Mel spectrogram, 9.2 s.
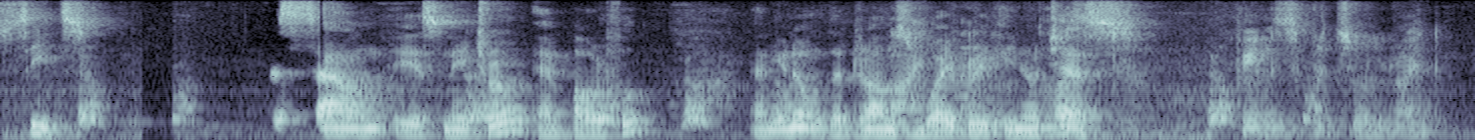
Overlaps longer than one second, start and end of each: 5.6-6.9

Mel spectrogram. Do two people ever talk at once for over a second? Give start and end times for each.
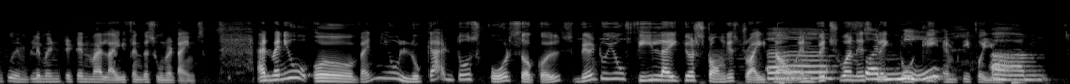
7.7-9.5

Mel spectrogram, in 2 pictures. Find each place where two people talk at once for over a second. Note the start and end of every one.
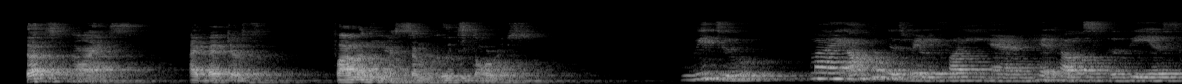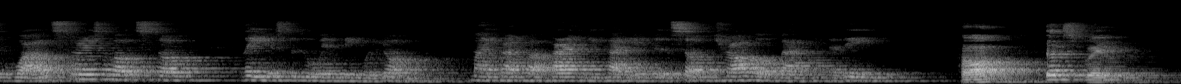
none

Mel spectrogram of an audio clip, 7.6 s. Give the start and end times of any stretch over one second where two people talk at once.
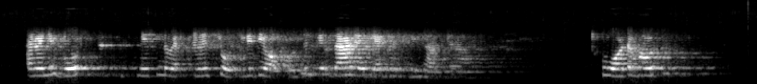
2.8-4.8

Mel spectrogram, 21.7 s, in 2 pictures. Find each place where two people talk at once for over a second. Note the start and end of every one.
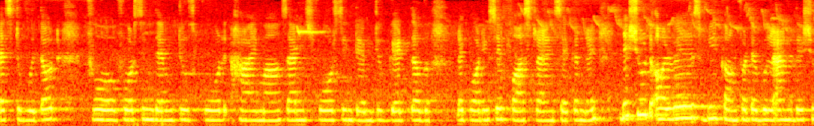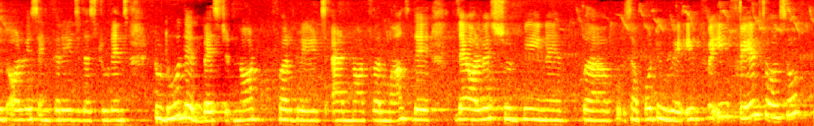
none

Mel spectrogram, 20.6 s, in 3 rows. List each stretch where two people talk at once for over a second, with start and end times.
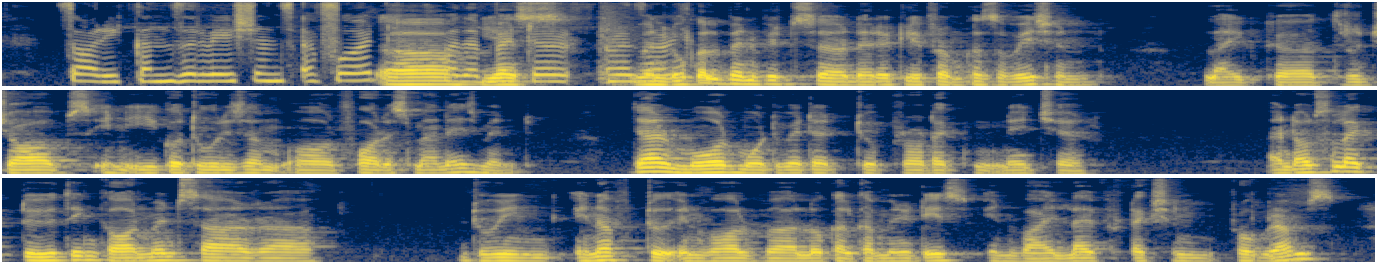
1.9-3.4

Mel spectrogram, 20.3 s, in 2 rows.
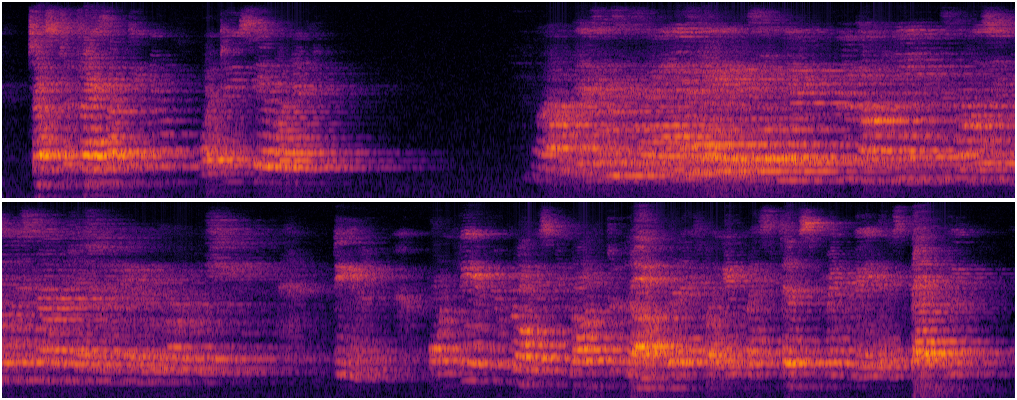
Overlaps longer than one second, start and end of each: none

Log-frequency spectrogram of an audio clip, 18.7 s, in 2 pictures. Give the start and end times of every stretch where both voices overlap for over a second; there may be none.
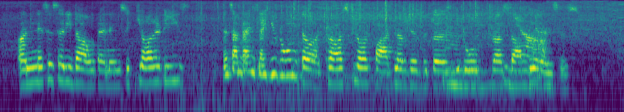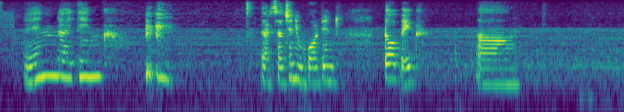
6.6-8.2

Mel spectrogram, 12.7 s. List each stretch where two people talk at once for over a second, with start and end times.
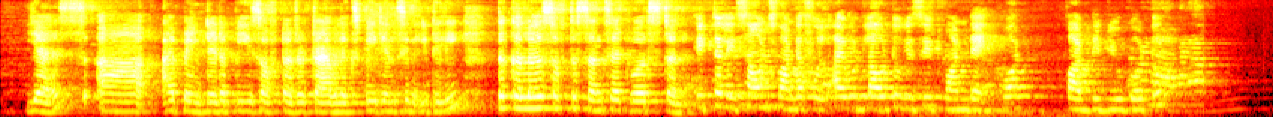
none

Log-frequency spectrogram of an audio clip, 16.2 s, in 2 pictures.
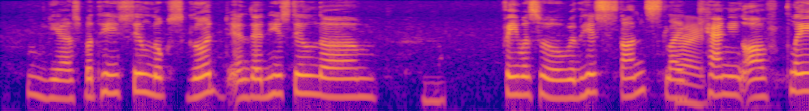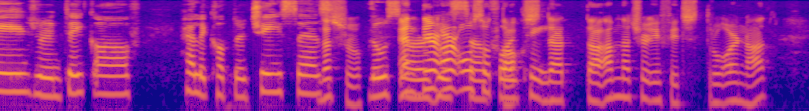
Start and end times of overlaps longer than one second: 12.1-13.6

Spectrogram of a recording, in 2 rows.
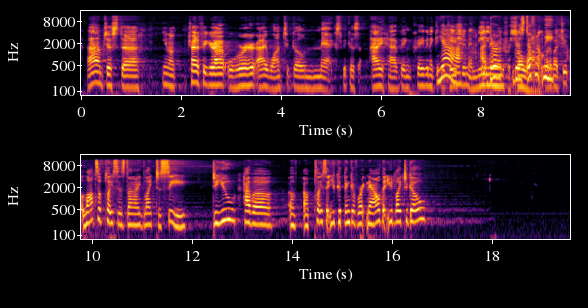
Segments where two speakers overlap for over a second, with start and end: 8.0-9.5

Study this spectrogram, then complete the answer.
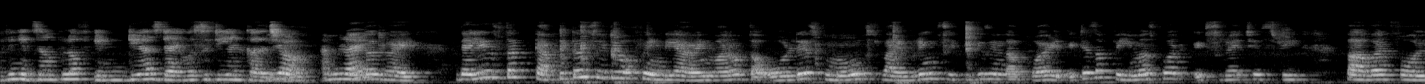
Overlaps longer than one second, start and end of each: none

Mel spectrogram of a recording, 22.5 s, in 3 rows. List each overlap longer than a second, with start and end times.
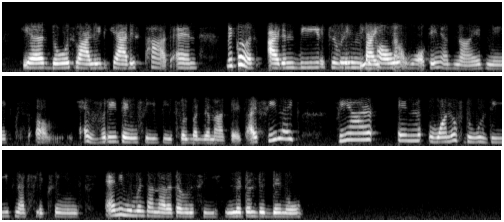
4.8-6.1

